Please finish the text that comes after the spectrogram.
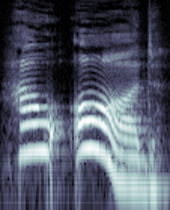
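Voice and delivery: high, startled queen's exclamation; a queen caught off guard by the news; surprised exclamation. A narrator's reading. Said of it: "the queen exclaimed".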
